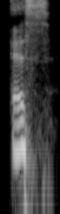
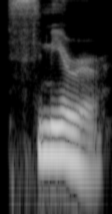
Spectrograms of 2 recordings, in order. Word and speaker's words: Schmierer: My name is spelled Schmierer. It is pronounced Schmier, not Schmierer. I will never smear you.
